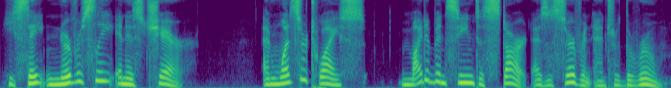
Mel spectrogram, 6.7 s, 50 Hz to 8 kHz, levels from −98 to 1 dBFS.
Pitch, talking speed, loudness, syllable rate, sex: 200 Hz, 195 wpm, -20 LUFS, 5.0 syllables/s, female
